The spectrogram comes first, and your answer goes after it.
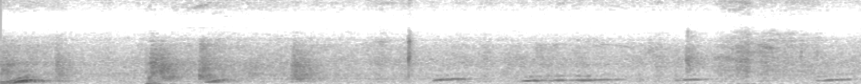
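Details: Double Doodle puppies, five weeks old, kept indoors: a run of short, thin whimpering squeaks repeated about every half second in the second half, after a few soft thumps and rustles at the start.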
